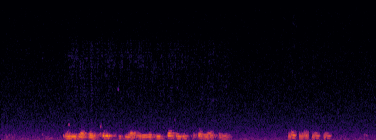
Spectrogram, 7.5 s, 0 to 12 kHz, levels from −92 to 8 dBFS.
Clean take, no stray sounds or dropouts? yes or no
no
